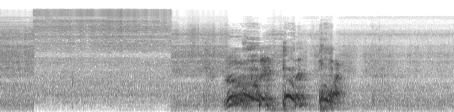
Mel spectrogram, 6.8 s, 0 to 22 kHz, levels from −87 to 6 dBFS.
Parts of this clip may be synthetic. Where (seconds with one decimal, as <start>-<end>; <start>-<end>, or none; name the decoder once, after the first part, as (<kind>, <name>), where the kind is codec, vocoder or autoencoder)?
0.0-6.8 (vocoder, Vocos)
